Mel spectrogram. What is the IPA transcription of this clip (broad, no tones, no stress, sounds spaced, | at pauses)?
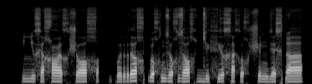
ʎ ɯ x ɛ χ ʕ ɤ x ʃ ɔ χ | p o r ɤ χ ɓ u χ n z u χ z ɔ χ ɟ ɯ fʲ ɔ x a x u χ ʃ e ŋ ɡ ɛ x ɗ a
